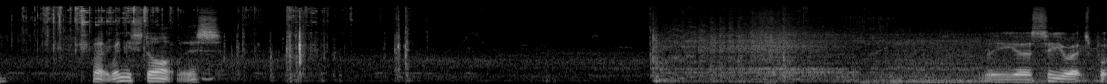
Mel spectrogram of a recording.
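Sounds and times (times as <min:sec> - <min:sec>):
engine starting and fast idling: 0:06.5 - 0:09.9.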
